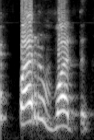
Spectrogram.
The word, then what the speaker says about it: पर्वत: जो हमारी र से रेप की मात्रा होती है बच्चों वह अक्षर से पहले उसका उच्चारण होता है। जैसे कि होता है पर्वत और इसी तरह बच्चों जो पदेन की मात्रा होती है उसे हम अक्षर के बाद पढ़ते हैं। जैसे कि चक्र। ठीक है ना?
